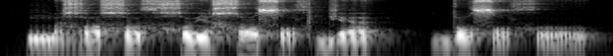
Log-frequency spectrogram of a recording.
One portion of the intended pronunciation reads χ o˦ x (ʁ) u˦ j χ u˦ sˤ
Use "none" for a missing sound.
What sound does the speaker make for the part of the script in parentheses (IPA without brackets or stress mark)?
χ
